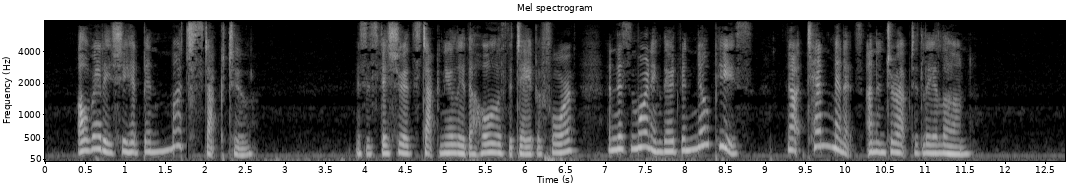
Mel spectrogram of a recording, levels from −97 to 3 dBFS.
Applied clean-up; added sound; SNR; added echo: none; none; none; none.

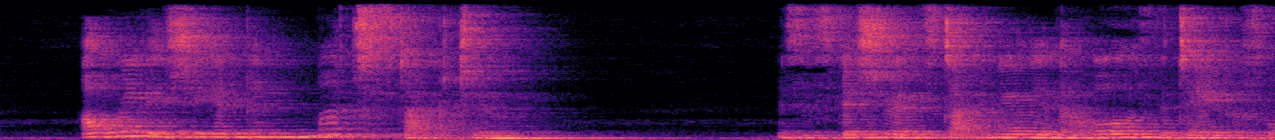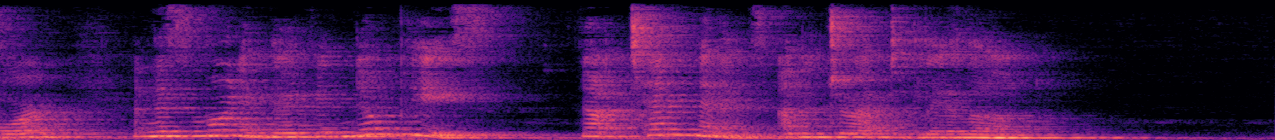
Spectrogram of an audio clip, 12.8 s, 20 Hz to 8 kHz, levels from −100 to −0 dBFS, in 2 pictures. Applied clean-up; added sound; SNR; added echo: none; none; none; reverberation time 1.0 s.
